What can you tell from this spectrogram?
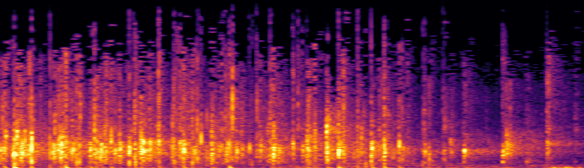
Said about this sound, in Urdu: Team اے حوصلہ افزائی کیجیے گا, استقبال میں تالیاں.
